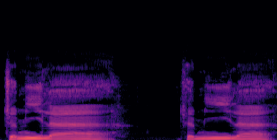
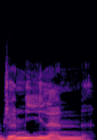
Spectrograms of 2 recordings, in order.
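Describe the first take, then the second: First: "Jamila" louder, long drawn-out final a; alif kept. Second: "Jamilan" louder, ending in -an; tanween ending. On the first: Teacher showing the alif is kept, long final a. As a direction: stretch the end a of "Jamila", no n. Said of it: "the one with the alif, we keep it". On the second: Teacher showing the tanween form, -an pronounced. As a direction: say "Jamilan" with a clear final n. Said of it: "But here with the tanween". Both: Shown as a demonstration.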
